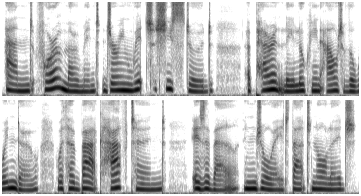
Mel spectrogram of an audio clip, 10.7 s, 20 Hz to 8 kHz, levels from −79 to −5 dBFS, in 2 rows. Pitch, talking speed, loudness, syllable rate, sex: 195 Hz, 130 wpm, -16 LUFS, 3.9 syllables/s, female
